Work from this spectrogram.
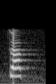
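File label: "zat1", Cantonese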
